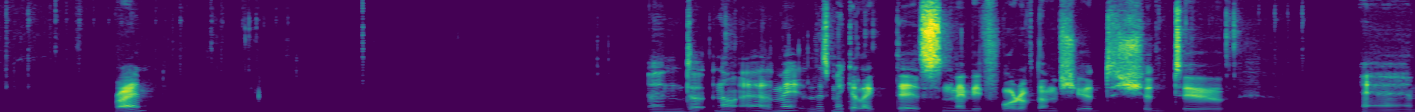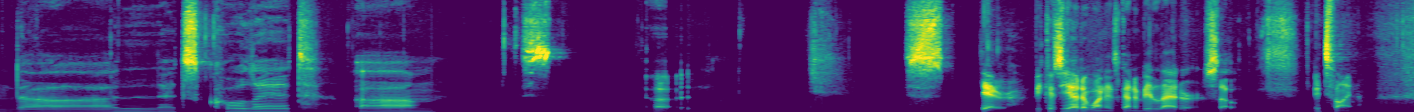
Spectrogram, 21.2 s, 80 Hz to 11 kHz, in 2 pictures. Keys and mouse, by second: 0.0 middle drag, 0.4 middle click, 0.7 middle click, 1.1 middle drag, 1.6 shift+middle drag, 1.9 middle drag, 3.4-5.4 shift+drag, 6.1 click, 7.0-8.6 middle drag, 8.8 ctrl+s, 9.4 middle click, 9.6 middle click, 11.3 KP_Decimal, 12.1-18.0 drag, 16.2 BackSpace.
